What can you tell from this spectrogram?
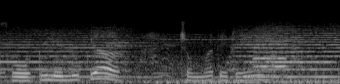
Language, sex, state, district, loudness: Hindi, male, Uttar Pradesh, Budaun, -27 LUFS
